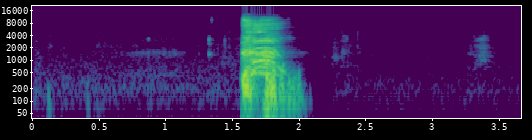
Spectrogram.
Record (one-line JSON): {"cough_length": "3.7 s", "cough_amplitude": 26700, "cough_signal_mean_std_ratio": 0.22, "survey_phase": "beta (2021-08-13 to 2022-03-07)", "age": "45-64", "gender": "Male", "wearing_mask": "No", "symptom_none": true, "smoker_status": "Never smoked", "respiratory_condition_asthma": false, "respiratory_condition_other": false, "recruitment_source": "REACT", "submission_delay": "1 day", "covid_test_result": "Negative", "covid_test_method": "RT-qPCR"}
